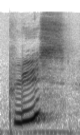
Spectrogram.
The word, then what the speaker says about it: plus: On commence tout de suite avec la prononciation du mot plus dans une phrase négative. Quand le mot a un sens négatif, on ne prononce pas le S final. On prononce plus. Plus ne plus.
